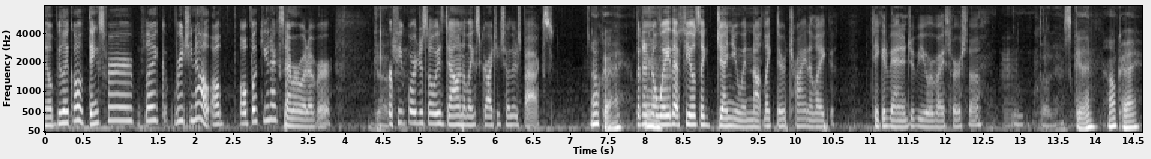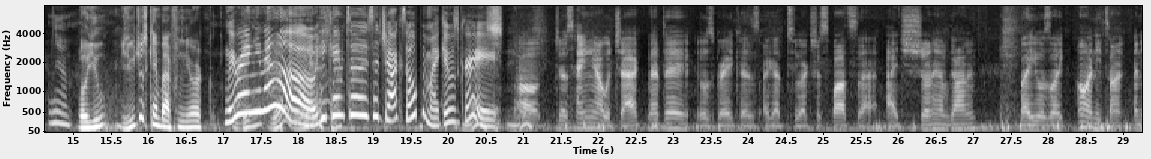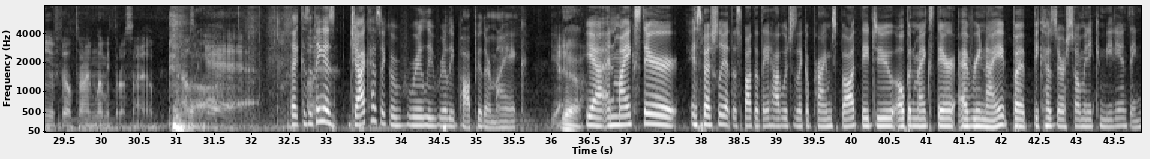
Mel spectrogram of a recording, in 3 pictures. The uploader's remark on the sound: We are in the car. Recorded at Thank You Miami.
